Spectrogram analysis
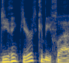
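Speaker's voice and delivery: ordinary delivery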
